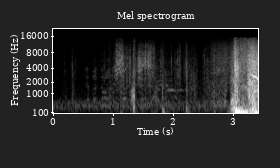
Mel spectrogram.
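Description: A man runs through snow with crunching footsteps.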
